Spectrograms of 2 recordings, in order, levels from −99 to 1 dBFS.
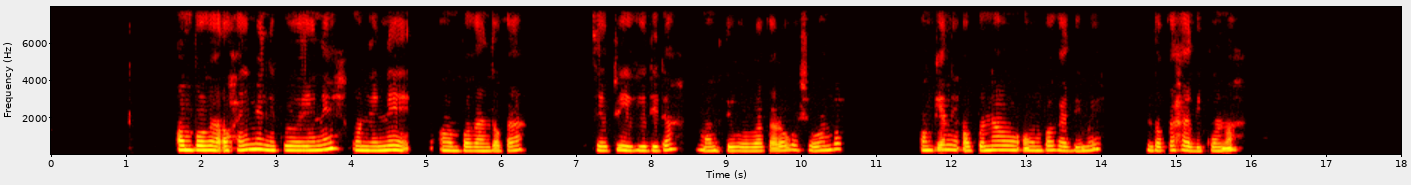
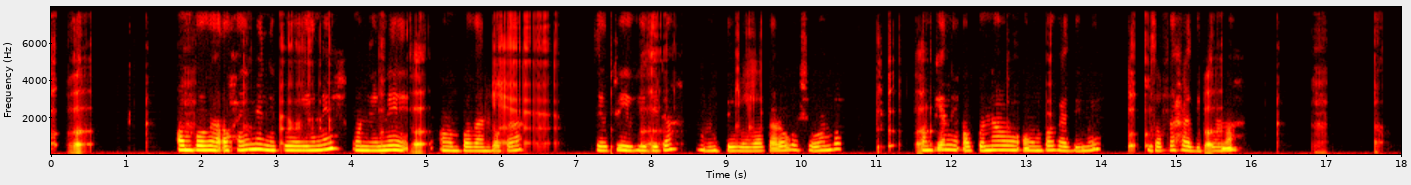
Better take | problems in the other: first | noise reduction (neural diffusion model UNIVERSE++)

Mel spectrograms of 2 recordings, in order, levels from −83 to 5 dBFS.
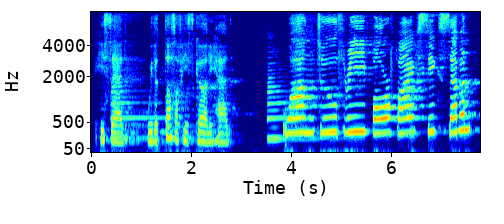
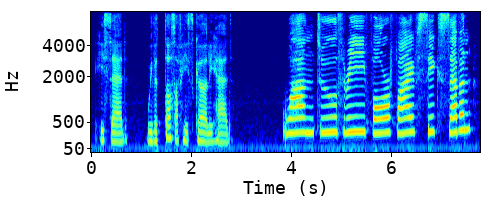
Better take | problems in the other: second | noise reduction (classical method WPE with log-MMSE)

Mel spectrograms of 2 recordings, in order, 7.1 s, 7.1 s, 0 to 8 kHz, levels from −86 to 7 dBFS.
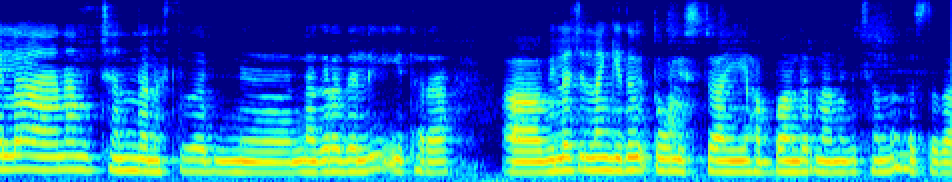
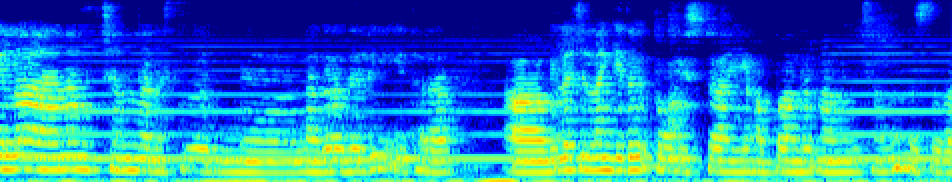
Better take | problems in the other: first | background sound (Wind instrument, woodwind instrument); 14 dB below the speech // room echo; dies away in 0.2 s

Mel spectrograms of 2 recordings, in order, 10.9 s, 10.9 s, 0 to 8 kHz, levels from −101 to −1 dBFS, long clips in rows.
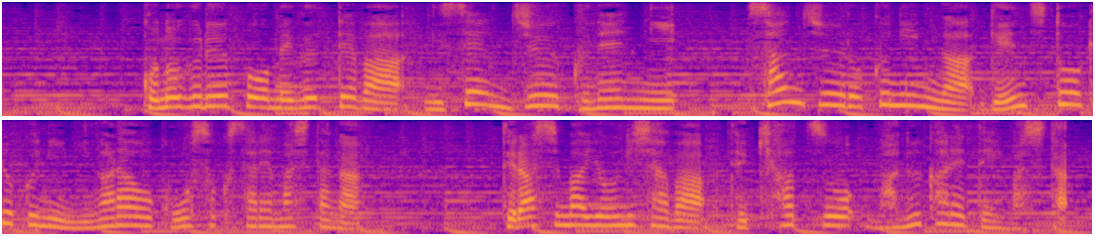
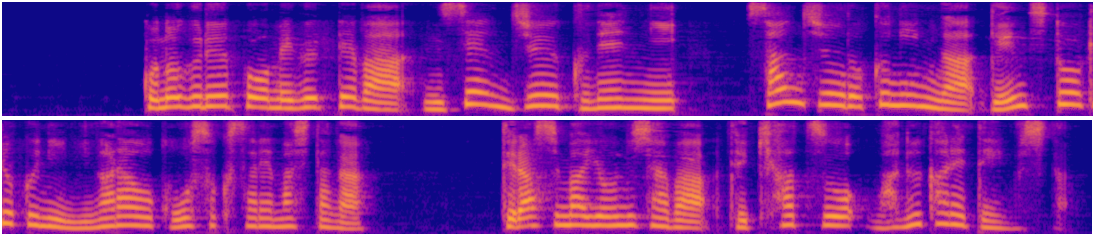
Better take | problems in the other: first | noise reduction (neural mask model DeepFilterNet 3)

